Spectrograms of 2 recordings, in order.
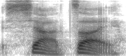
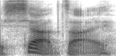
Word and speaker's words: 下载: in an official dictionary, it will say 下载 with 2 fourth tones, but this pronunciation is very rare and most people say 下载 with a third tone on the second syllable.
